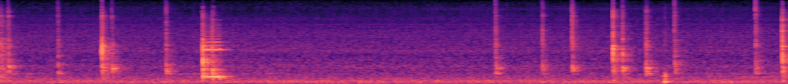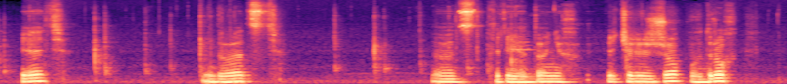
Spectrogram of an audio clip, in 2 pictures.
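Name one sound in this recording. Keypad buttons click softly as a code is punched in.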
